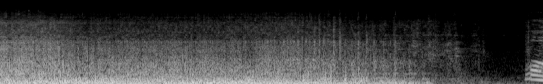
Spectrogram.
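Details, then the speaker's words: Ferguson tractor engine, right after the starter was changed, fires right up and runs with a rapid even chug, then revs drop away; starts cleanly, timing seems not far off, carburetor still to be sorted. "that's a lot better. Woo! Jeez. Okay, up next will be the carburetor. Um, it didn't sound like our timing was too off either. It fired right up."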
